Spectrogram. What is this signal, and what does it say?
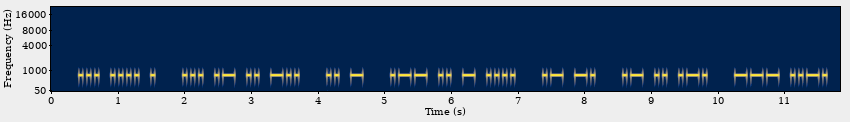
Morse code, heard as a keyed tone, about 20 wpm, 700 Hz. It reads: SHE SAID IT WITH AN AIR OF
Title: Sentences from Top 1600 Words 20wpm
